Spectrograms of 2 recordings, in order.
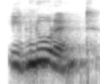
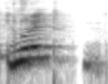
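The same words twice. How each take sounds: First: ignorant unhurried, slight gap before rent; measured two-part ignorant; slight pause inside. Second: ignorant rushed together, no pause; hurried one-piece ignorant; said too quickly. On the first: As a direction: say ignorant carefully in two beats. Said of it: "बीच में थोड़ा सा हल्का सा pause आता है". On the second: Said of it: "जल्दी बोल देंगे". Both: Shown as a demonstration.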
